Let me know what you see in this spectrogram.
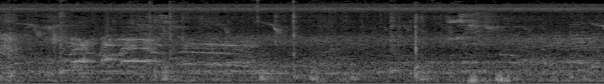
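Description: Bird calls in the background, a series of short rising and falling cries in the first two seconds, over a few light knocks from metal parts being handled as a washing machine motor pulley is fitted.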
